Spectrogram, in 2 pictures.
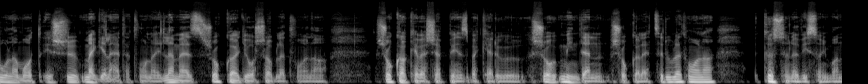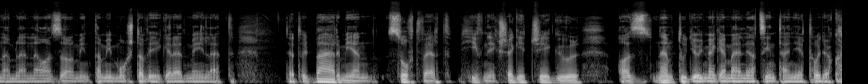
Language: Hungarian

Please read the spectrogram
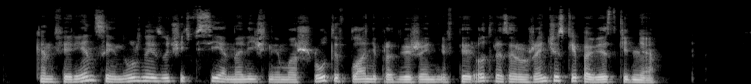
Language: Russian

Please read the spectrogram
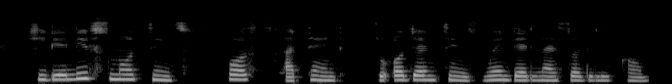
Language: Nigerian Pidgin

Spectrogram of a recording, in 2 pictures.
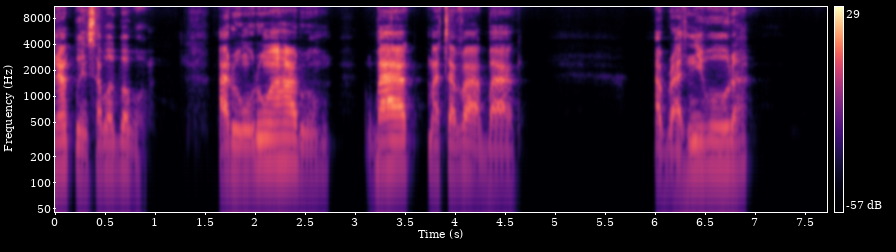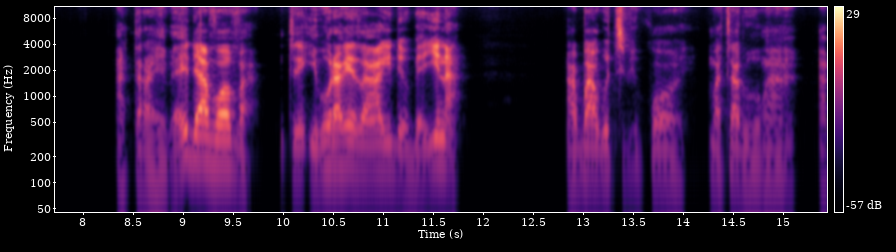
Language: Cross River Mbembe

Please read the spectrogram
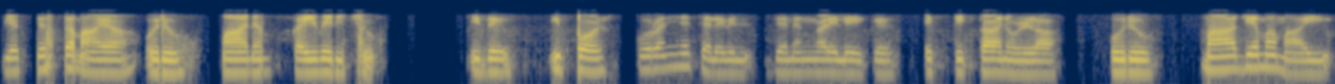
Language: Malayalam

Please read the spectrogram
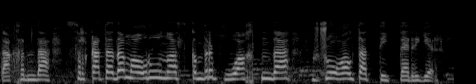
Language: Kazakh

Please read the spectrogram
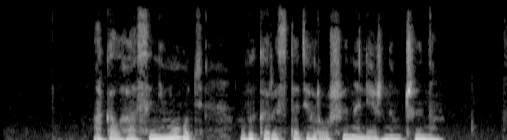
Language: Belarusian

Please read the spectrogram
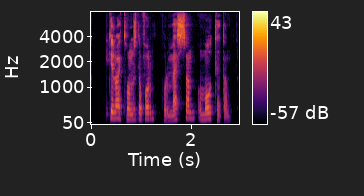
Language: Icelandic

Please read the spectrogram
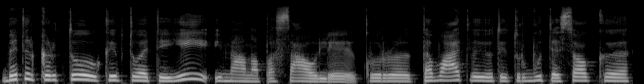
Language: Lithuanian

